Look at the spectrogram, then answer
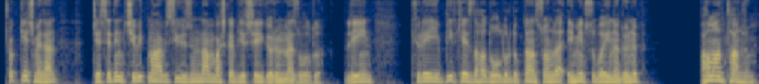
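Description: A man reading a war story aloud as narrator, steady and measured. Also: medium pitch, no room sound.

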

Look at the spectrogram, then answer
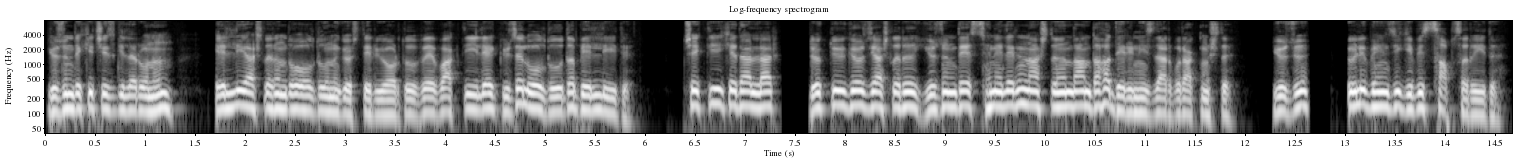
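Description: A man narrating a story in a measured, unhurried way. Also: medium pitch, darkish tone, no echo, clean studio sound. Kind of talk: audiobook narration.

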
